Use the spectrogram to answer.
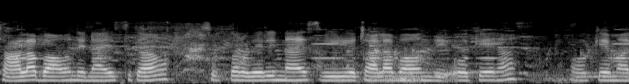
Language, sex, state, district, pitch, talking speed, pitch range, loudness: Telugu, female, Andhra Pradesh, Chittoor, 190 Hz, 125 wpm, 185-195 Hz, -17 LUFS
